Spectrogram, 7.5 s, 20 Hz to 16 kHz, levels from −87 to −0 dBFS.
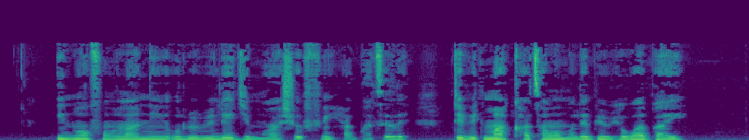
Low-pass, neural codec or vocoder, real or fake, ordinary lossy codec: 14.4 kHz; none; real; MP3, 48 kbps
